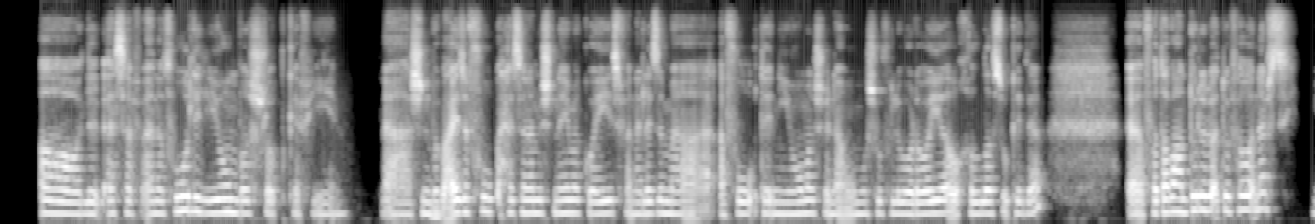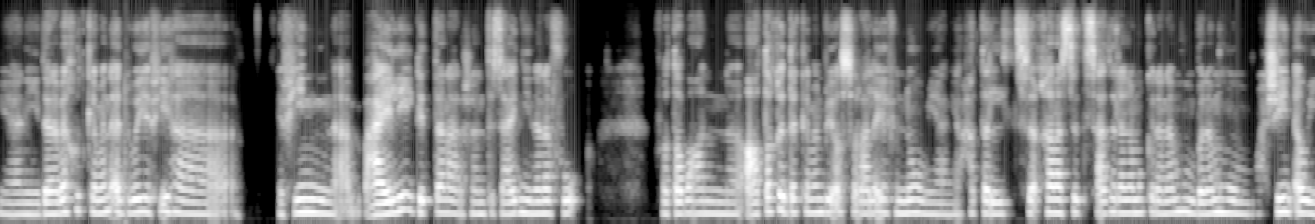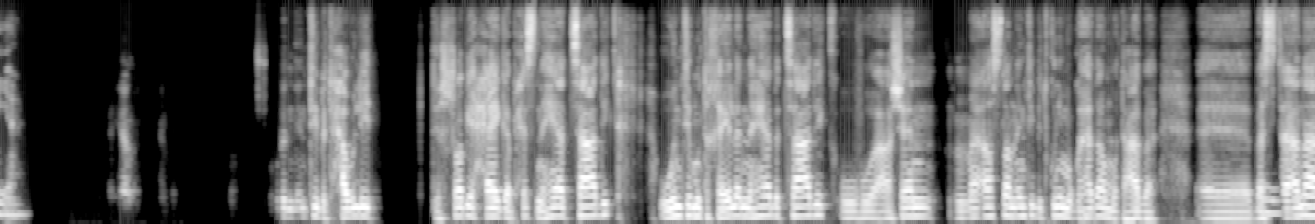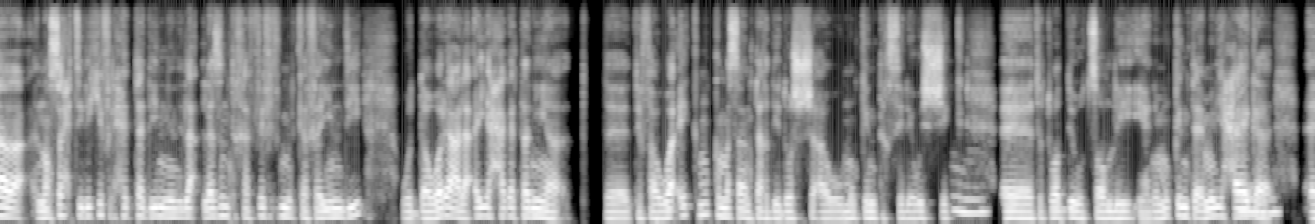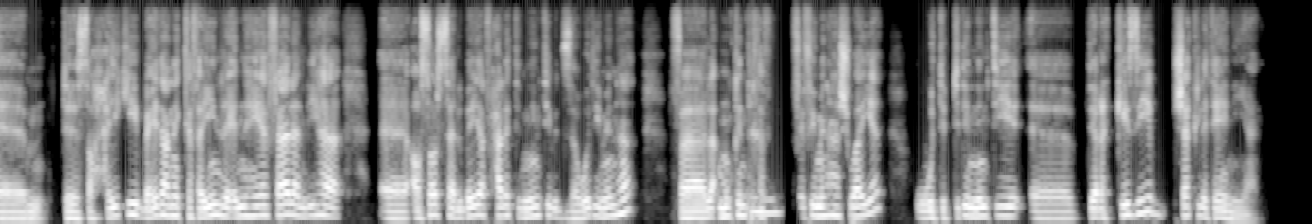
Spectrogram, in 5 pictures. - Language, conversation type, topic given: Arabic, advice, إزاي أحسّن جودة نومي بالليل وأصحى الصبح بنشاط أكبر كل يوم؟
- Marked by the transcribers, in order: tapping; unintelligible speech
